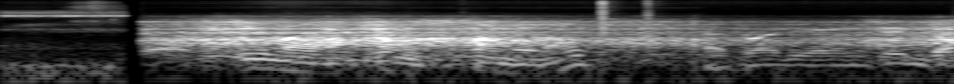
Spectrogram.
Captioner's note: radio sound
